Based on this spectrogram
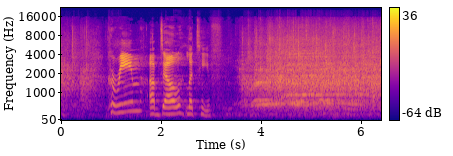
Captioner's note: audience cheers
